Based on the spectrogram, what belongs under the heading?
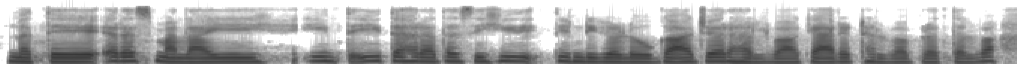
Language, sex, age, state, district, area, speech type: Kannada, female, 60+, Karnataka, Bangalore Urban, rural, spontaneous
